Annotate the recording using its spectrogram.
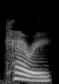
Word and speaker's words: Kerry: By the way, he sometimes now regrets not having included Kerry, hard C, as in K, his middle name, in his writer's name.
